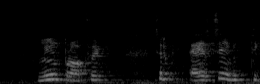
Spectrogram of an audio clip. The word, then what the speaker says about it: mesne: Discuss new important topic, मीन profit. मीन profit जिसकी spelling है MESNE. इसका pronunciation होगा मीन प्रॉफिट. कुछ लोग उसको मेसने प्रॉफिट भी बोलते हैं, पर इट is wrong. It is called मीन profit.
